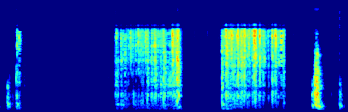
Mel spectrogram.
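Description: A deck of tarot cards being shuffled by hand: two rustling bursts of shuffling, each just under a second, with a few light taps of the cards near the start and end.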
